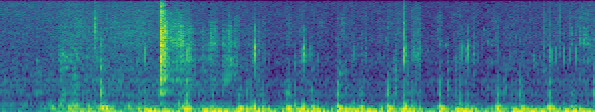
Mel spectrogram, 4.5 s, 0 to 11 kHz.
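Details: Honda B18B1 turbo EF hatch, phone on top of the front tire as the car is rocked by hand: irregular dull low thuds, about two or three a second; clunk suspected from a loose front suspension bolt, checked by torquing axle, control arm and caliper bolts.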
